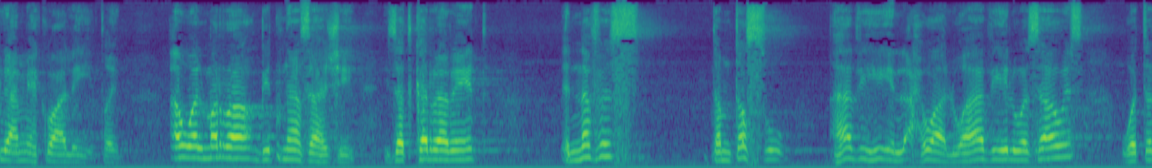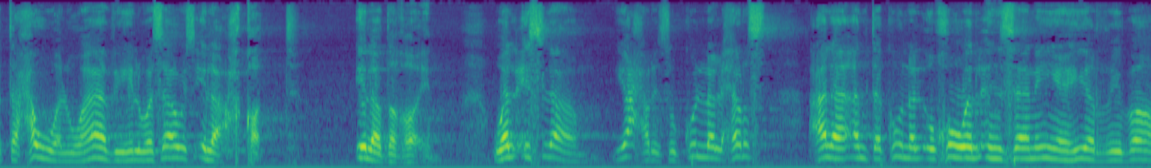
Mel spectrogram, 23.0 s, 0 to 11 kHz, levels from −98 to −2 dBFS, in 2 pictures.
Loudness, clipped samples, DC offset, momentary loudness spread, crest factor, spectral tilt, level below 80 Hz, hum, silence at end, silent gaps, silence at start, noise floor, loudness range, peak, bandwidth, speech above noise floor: -25 LUFS; under 0.1%; 0.3%; 16 LU; 16 dB; -3 dB/octave; -64 dBFS; 50 Hz at -65 dBFS; 0 s; none; 0 s; -55 dBFS; 4 LU; -10 dBFS; 11 kHz; 30 dB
